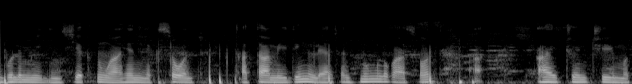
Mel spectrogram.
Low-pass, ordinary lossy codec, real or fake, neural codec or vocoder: none; none; real; none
